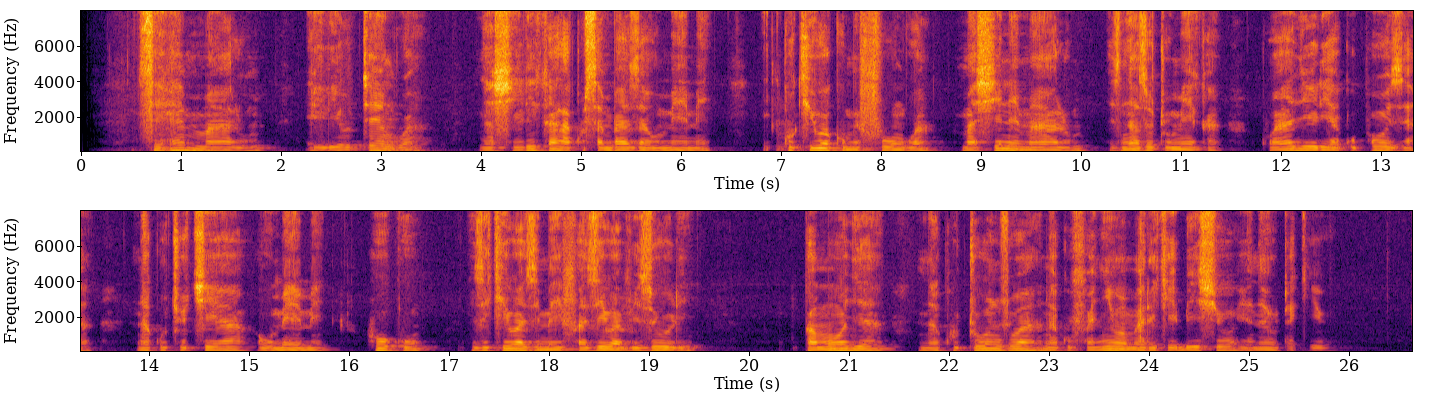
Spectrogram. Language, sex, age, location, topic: Swahili, male, 25-35, Dar es Salaam, government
